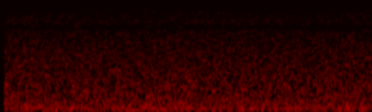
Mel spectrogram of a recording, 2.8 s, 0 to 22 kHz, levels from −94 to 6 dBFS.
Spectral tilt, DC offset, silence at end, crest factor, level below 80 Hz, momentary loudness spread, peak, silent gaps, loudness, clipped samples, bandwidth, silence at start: -2.5 dB/octave; under 0.1%; 0 s; 14 dB; -90 dBFS; 0 LU; -56 dBFS; none; -69 LUFS; under 0.1%; 16.5 kHz; 0 s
